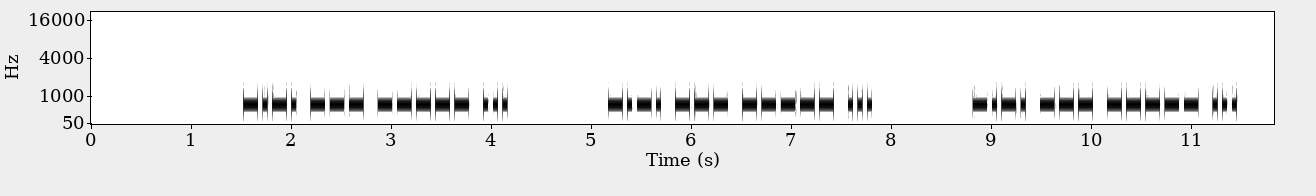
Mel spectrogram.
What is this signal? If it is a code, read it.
Morse code, heard as a keyed tone, about 25 wpm, 700 Hz. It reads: CO0S CO0S CO0S
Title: DXCC-100 Call Signs - 4 Characters - Repeated 3x - 25wpm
